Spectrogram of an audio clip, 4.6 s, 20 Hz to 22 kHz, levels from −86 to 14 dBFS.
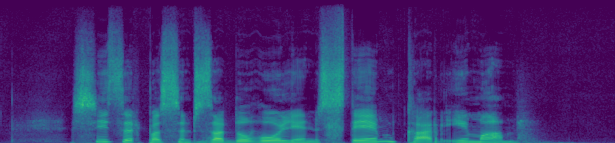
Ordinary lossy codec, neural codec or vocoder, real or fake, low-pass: none; codec, 44.1 kHz, 3.4 kbps, Pupu-Codec; fake; none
